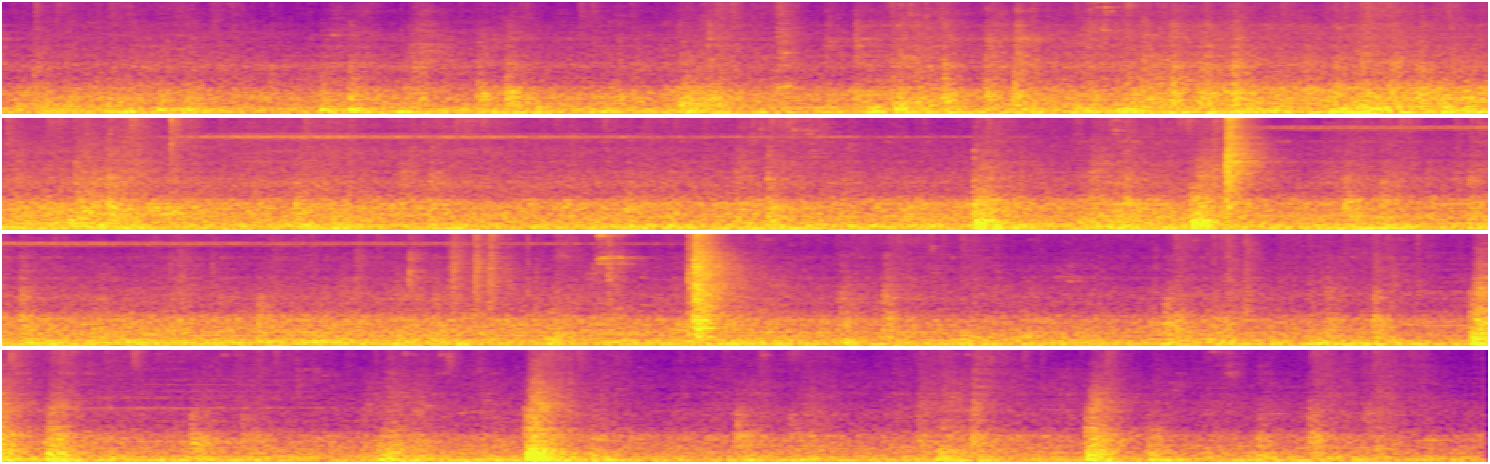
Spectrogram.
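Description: A suburban passenger train running, heard from inside the carriage: a steady low rumble, broken by irregular sharp knocks of the wheels over rail joints and switches. A faint high whine sounds for a few seconds in the middle.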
